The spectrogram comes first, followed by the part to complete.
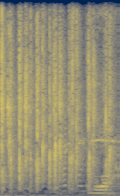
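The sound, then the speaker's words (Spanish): A crowd applauds for a band with dense, rapid clapping that keeps up steadily, and a sustained voice rises over the clapping toward the end. “Un aplauso para … que está acá con nosotros.”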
